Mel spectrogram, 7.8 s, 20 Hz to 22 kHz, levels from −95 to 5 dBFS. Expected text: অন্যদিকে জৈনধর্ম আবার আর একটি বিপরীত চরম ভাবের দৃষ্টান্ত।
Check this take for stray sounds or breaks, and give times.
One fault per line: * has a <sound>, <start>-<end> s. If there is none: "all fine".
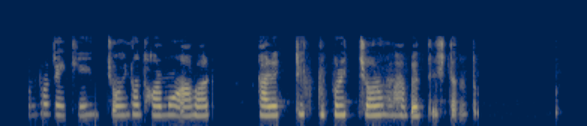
all fine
